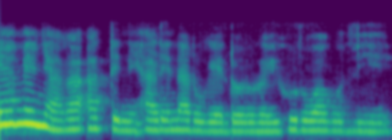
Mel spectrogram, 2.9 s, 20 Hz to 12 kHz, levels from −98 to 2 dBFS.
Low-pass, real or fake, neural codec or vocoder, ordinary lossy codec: 7.2 kHz; fake; codec, 16 kHz, 4 kbps, FreqCodec, smaller model; none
